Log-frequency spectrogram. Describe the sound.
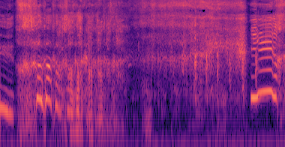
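A voice imitates the loud, raspy snoring of goblins up a staircase, with wheezy, gurgling snorts and a rising nasal whine at the end, harsh, with other voices chiming in.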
